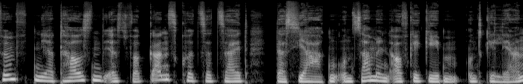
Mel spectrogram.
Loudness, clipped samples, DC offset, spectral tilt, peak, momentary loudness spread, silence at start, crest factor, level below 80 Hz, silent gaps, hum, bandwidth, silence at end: -22 LUFS; under 0.1%; under 0.1%; -5 dB/octave; -6 dBFS; 5 LU; 0 s; 14 dB; -56 dBFS; none; none; over 20 kHz; 0 s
